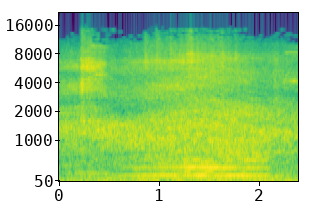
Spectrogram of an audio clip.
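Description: Turbocharged Mazda MX-5 driving past close by, its engine holding a steady pitch and swelling as it passes. A short, sharp hiss comes just after the start.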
